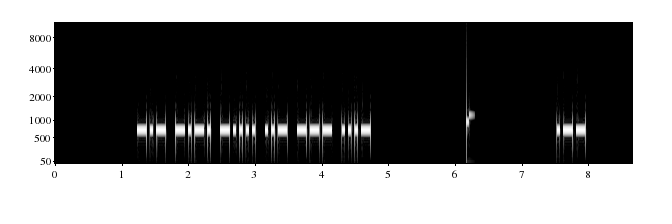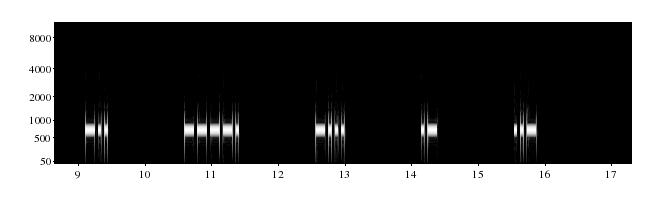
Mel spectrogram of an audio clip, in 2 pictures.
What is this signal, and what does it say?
Morse code, heard as a keyed tone, about 25 wpm, spaced as for 11 wpm, 700 Hz. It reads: KC6UOV WD9BAU
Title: USA Call Signs - 6 Characters - 8x Character Spacing - 25wpm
